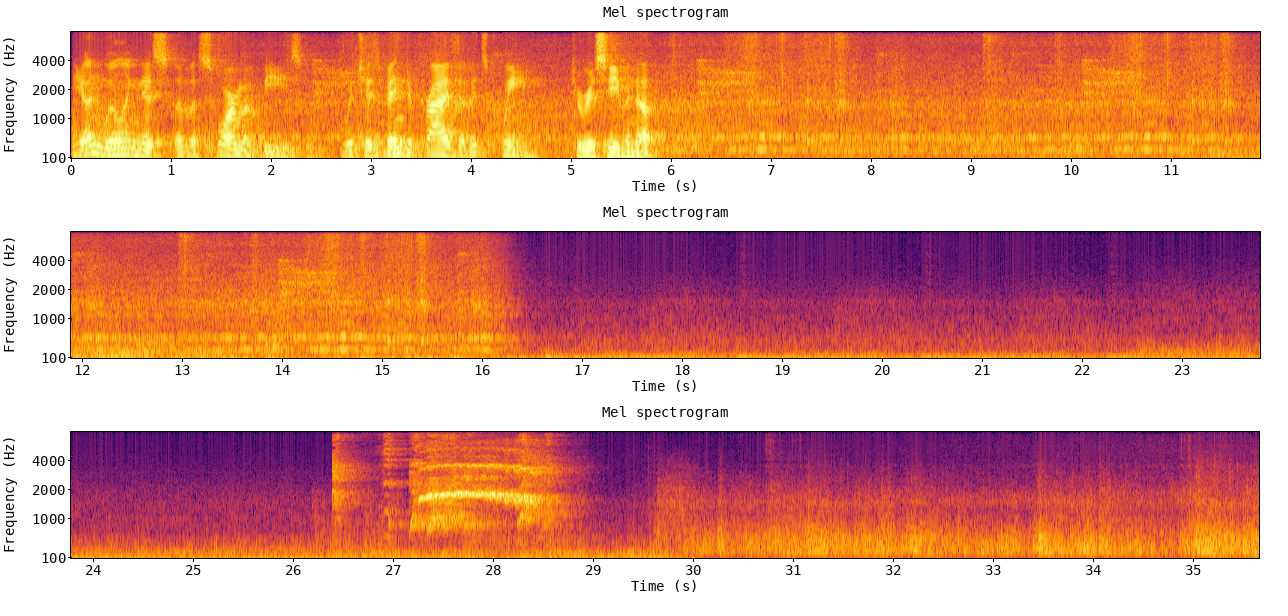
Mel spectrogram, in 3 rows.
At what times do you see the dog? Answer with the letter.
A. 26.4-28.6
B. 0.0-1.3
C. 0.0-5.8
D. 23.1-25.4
A.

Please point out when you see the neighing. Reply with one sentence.
You can hear the neighing from 27.2 to 28.6 s.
